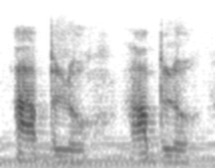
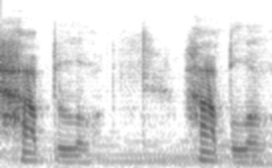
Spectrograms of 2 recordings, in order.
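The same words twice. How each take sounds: First: "hablo" with silent H, starting on A; correct pronunciation. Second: "hablo" with a breathed English H; mistaken pronunciation. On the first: Shown as a demonstration. Teacher showing how it is in Spanish, H mute in "hablo". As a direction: drop the H in "hablo". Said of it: "So the H is mute". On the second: Retold or imitated. Teacher imitating learners' mistake, H sounded in "hablo". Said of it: "so people logically think it's ha".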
